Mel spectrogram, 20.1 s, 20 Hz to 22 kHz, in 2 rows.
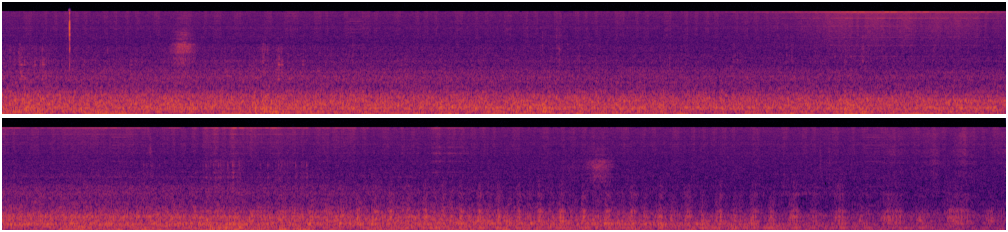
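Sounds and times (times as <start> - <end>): car cabin road and engine noise: 0.0 - 20.0.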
